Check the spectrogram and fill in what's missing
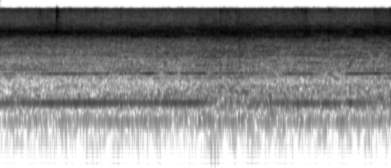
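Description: An Electrolux Automatic Model G vacuum cleaner runs with a steady, even whine and airy hiss, unchanging throughout and heard alone without speech.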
